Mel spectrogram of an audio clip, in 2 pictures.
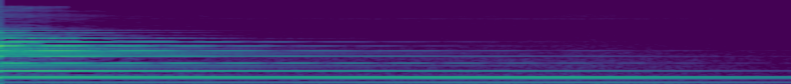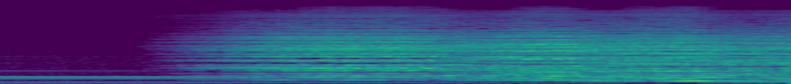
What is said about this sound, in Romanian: Unul după miezul nopții sună rar în vecinătate.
